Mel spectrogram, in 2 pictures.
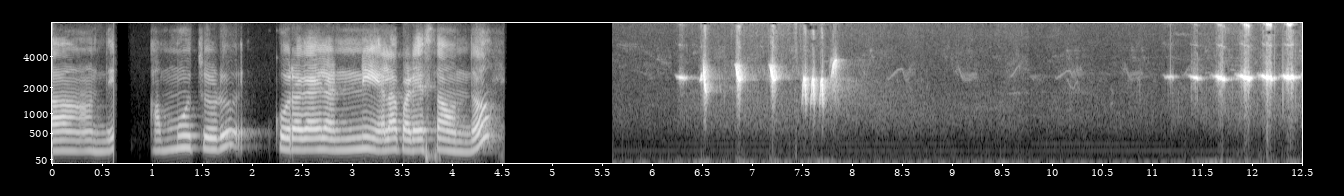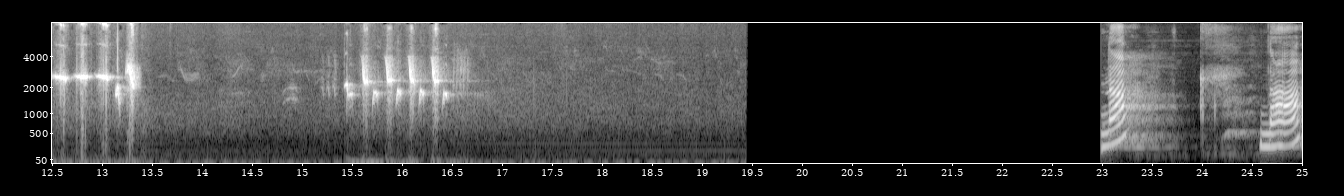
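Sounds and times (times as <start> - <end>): bird calling rapid high notes: 6.2 - 8.1, 11.1 - 13.4, 14.4 - 16.8.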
